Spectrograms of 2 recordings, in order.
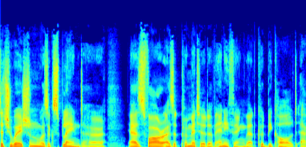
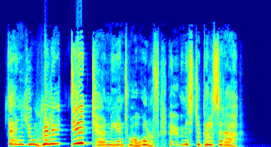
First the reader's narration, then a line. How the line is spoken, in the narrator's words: she exclaimed excitedly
